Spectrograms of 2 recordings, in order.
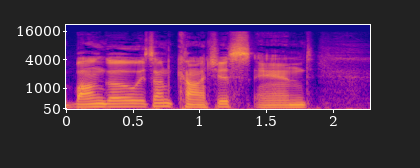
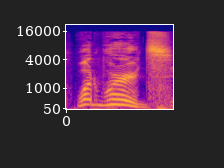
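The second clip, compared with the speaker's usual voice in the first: loud and high; 8 semitones higher, 6 dB louder than usual. Real, not acted. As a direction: repeat it louder and higher. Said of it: "Never mind".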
